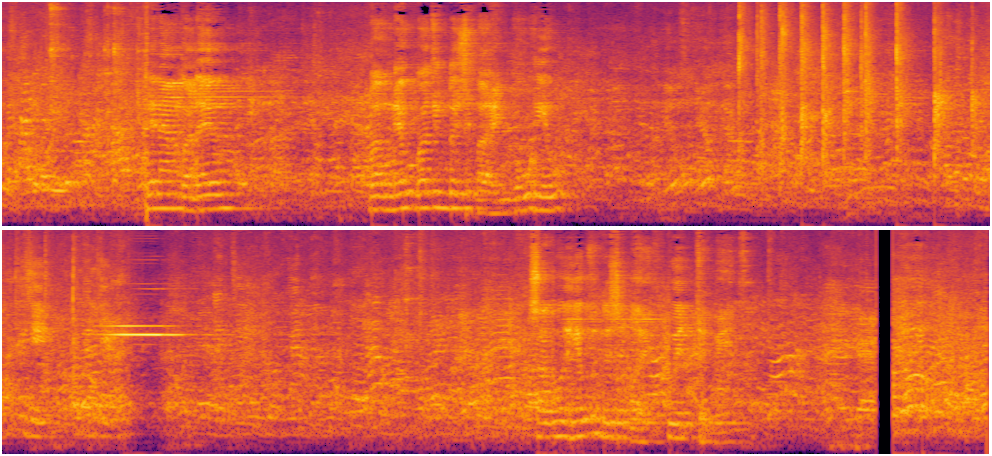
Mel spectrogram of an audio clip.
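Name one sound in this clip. A man sings into a microphone over a loudspeaker.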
